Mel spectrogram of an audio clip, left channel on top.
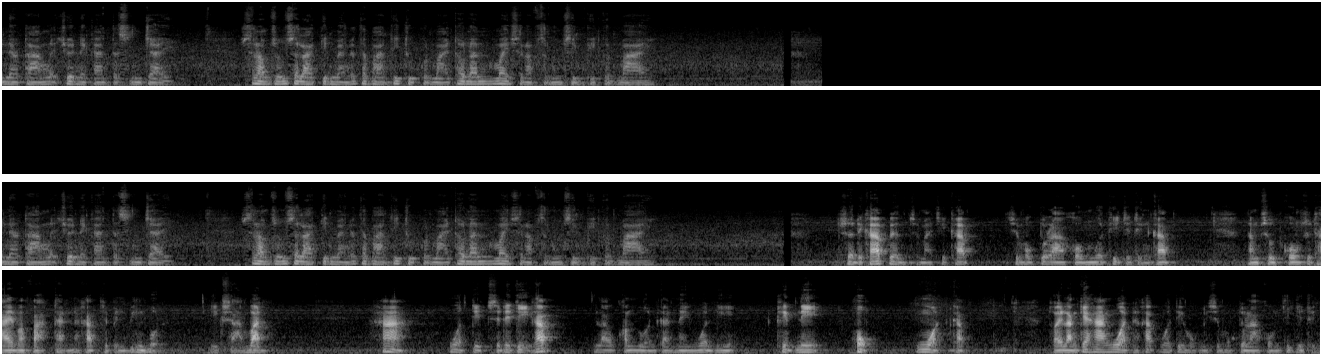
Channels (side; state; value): left; drops out; at 8.2 s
